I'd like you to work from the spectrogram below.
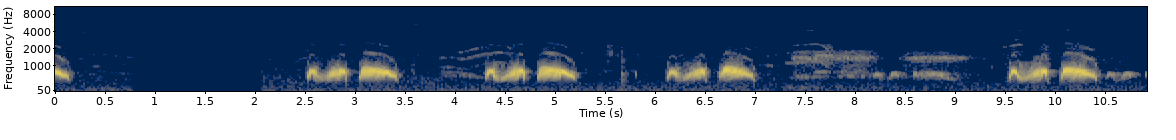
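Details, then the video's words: Spotted dove in the 'thổ đồng' lure style, used for training newly caught birds to coo: four evenly spaced phrases of two short looping notes and a longer falling coo, with faint higher chirps near the end. "Thúc gù gáy gọi/ tiếng Cu gáy mồi giọng ĐỒNG hạp bổi kích mồi luyện bổi mới gáy theo hiệu quả"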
